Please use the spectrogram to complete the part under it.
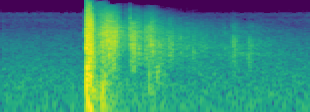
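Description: A single loud, close gunshot from a PRC-chambered rifle fired at a range while checking velocity, a sharp crack followed by a short, rolling echo that fades over about a second.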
